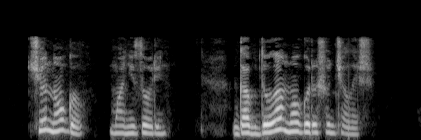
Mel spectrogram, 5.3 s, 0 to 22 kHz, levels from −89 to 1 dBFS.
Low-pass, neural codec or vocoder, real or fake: 7.2 kHz; vocoder, 44.1 kHz, 80 mel bands, Vocos; fake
